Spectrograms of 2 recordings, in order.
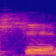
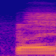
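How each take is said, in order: First: The ending is said with a short 'ee' vowel. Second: The ending is said with a long 'eye' vowel. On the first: It sounds British. The speaker calls it right. "it has to be sheer" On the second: It does not sound British. The speaker calls it wrong. "not shire"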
